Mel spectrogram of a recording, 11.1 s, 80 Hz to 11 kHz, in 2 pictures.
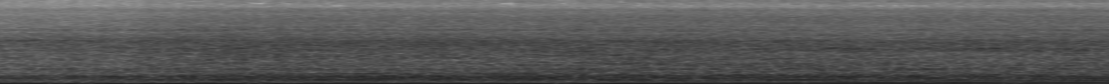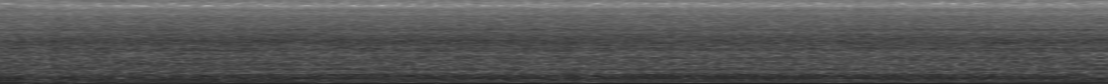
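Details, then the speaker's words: Crash-repaired Suzuki GSXR750 K7 track bike with a new exhaust silencer, first start after sitting a long time, FI light on: a steady, even idle burble with no knocks or hunting; normal idle. "oh yeah on the button perring like a kitten that's not bad considering she sat up for so long"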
